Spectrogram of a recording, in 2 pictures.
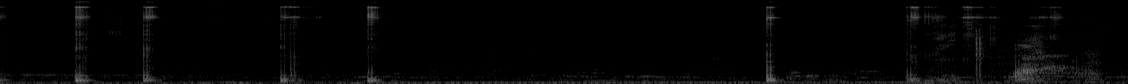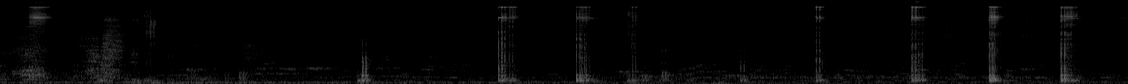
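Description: Quarters are dropped one at a time onto a pile of other coins to test for silver, producing a sharp metallic clink at irregular intervals, close and crisp, with a cluster of rattling coins in the middle.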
